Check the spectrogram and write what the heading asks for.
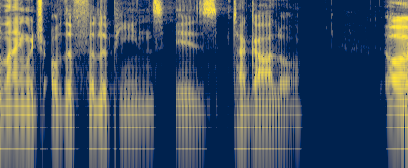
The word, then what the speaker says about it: Tagalog: She is Filipino and she also said it's Tagalo or like pronounced like that or something. Tagalo. Yeah. So I was taught that it was pronounced Tagalo.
